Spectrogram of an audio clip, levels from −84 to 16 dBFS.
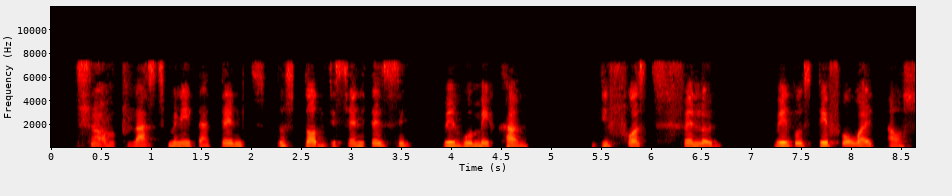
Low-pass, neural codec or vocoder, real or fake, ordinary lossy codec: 7.2 kHz; codec, 16 kHz, 1.1 kbps, Voila-Tokenizer; fake; AAC, 64 kbps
